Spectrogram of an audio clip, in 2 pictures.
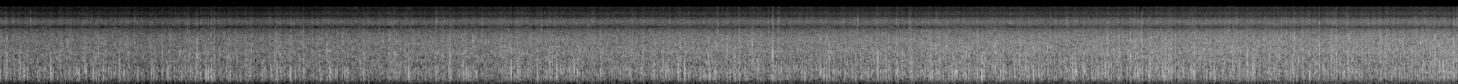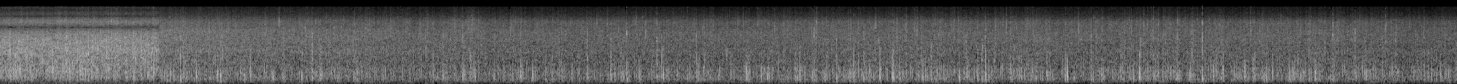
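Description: Heavy downpour of rain, a dense hiss of countless drops striking; it turns abruptly a little quieter about halfway through.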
